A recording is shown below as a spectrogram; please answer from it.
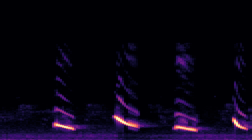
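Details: [['Song of a green-winged saltator, used to excite other saltators: four clean whistled phrases falling in pitch, separated by short pauses, with a faint low hum underneath.']]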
